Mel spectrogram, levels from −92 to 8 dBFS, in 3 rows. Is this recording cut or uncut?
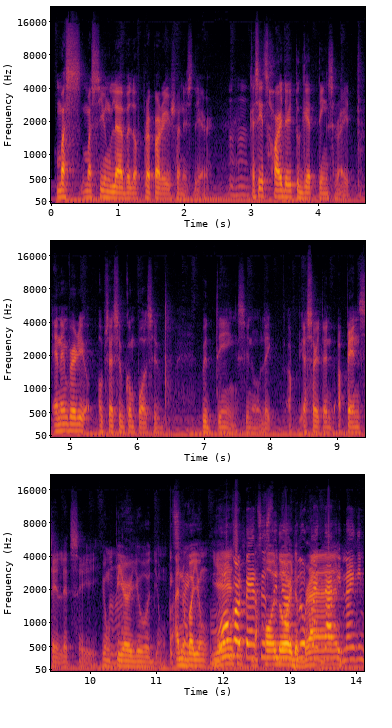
uncut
